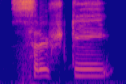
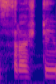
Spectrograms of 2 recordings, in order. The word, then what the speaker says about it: सृष्टि: कुछ लोग क्या बोलते हैं, सृष्टि बोलते हैं ऐसे करके, सृष्टि, ये वाला बोलने में उच्चारण सृष्टि का होता है कि परमात्मा ने सृष्टि बनाई, सृष्टि नहीं बनाई परमात्मा ने तो सृष्टि बनाई, सृष्टि। और उसमें भी भीतर क्या है, मूर्धन्य शकार है ये इसके अंदर जो बना हुआ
